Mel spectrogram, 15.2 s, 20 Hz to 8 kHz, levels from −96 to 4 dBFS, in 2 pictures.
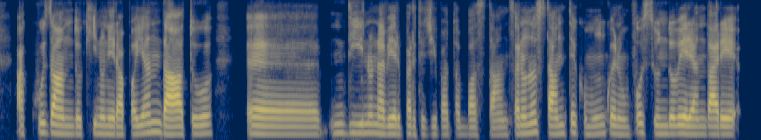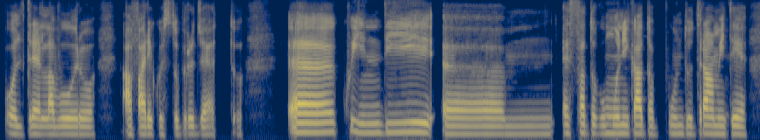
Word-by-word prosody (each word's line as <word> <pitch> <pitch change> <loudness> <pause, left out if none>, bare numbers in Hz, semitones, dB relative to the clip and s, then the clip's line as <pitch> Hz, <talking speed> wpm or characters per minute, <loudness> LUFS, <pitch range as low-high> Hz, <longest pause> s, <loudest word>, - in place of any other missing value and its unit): accusando 180 -4 +1
chi 185 - -7
non 170 -1 -2
era 165 -1 +2
poi 165 +3 -2
andato, 175 -2 +4 0.3
ehm, 160 -1 +1
di 190 0 -5
non 190 -1 -3
aver 170 0 +2
partecipato 160 -1 -8
abbastanza, 155 +1 -4
nonostante 180 -1 +1
comunque 175 +2 -5
non 160 -1 -6
fosse 195 -2 -1
un 170 - -4
dovere 175 -1 +4
andare 165 0 +2 0.2
oltre 170 -2 -1
al 165 - -1
lavoro 165 0 -1 0.3
a - - +4
fare 165 0 +2
questo 165 -3 -5
progetto. 165 - -7 0.4
Ehm, 200 +1 +7
quindi, 200 0 -1
ehm, 165 0 -3
è 185 - -4
stato 180 0 +1
comunicato 180 0 +1
appunto 170 +1 -9
tramite 170 0 +1
170 Hz, 135 wpm, -24 LUFS, 165-180 Hz, 0.4 s, Ehm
